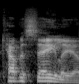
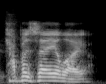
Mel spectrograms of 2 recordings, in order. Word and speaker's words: Kabasele: I don't think, but Cabalse is it at Watford? – Uh, Kabasele, I believe. – Kabasele.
